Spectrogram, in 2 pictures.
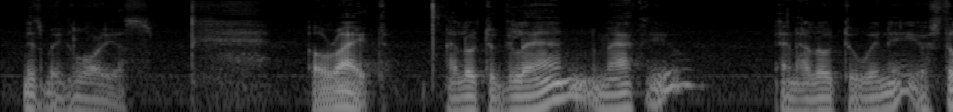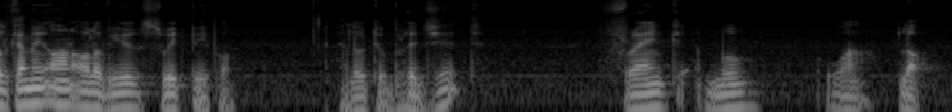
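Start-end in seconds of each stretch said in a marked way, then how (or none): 9.8-14.1 very slow, soft, careful one-by-one enunciation. Greeting viewers by name, not wanting to mess up the names: saying names slowly. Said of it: "I'm saying it slow".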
